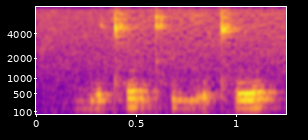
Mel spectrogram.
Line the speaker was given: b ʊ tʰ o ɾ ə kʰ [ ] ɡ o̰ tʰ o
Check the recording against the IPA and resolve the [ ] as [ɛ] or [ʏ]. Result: ʏ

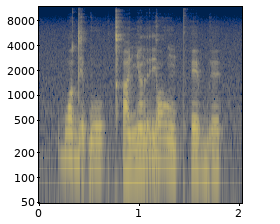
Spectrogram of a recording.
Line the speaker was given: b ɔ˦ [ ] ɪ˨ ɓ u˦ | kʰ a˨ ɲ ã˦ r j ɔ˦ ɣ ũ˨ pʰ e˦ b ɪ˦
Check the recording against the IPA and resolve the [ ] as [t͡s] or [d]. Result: d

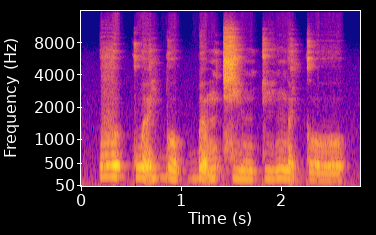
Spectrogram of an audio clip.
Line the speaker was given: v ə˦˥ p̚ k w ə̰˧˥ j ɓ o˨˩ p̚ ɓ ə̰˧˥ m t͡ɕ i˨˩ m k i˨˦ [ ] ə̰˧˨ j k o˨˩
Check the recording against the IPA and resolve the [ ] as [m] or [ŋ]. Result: ŋ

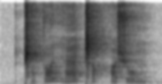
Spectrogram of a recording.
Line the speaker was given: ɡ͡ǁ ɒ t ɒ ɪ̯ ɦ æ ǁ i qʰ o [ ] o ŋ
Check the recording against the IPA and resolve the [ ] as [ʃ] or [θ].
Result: ʃ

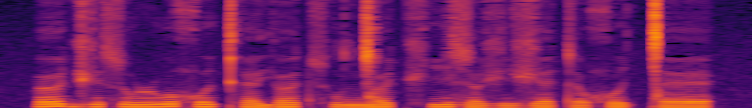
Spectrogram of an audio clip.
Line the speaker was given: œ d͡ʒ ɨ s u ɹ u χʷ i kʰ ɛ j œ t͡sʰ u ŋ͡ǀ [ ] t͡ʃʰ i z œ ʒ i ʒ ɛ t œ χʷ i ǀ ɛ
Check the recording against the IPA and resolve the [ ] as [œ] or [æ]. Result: œ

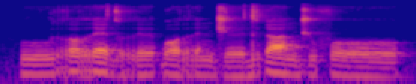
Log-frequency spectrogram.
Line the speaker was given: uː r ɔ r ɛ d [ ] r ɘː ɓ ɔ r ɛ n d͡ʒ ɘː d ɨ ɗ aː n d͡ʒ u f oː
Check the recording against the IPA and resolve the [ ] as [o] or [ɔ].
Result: o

